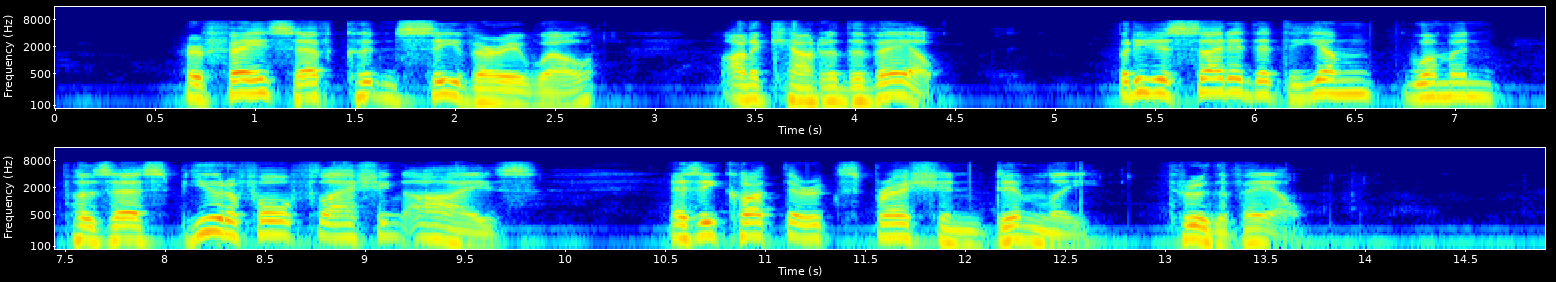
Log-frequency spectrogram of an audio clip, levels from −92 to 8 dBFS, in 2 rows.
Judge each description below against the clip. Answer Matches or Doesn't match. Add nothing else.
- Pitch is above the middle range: Doesn't match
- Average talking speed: Doesn't match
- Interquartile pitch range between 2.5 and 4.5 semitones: Doesn't match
